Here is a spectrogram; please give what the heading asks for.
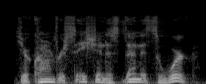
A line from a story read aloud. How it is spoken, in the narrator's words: she whispered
